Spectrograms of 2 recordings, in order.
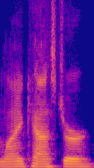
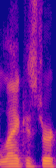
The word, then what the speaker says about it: Lancaster: though you call it you like me call it lancaster because we're from we're from around the area but for for matt and greg they would call it lancaster like say all the syllables but if you're from pennsylvania you just put it into one syllable so it's there are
